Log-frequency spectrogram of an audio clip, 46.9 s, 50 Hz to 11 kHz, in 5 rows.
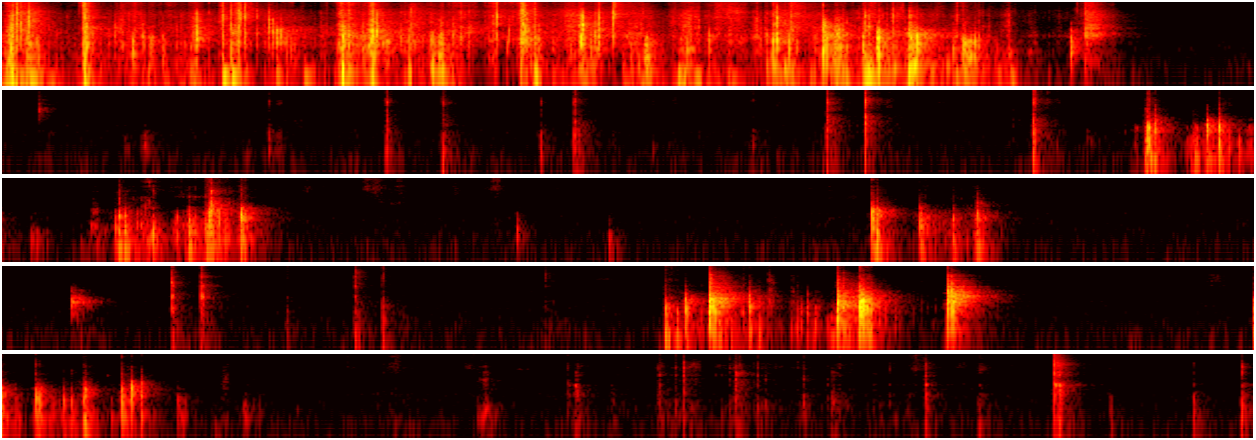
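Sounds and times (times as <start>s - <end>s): packaging rustling: 0.0s - 8.2s
soap bars tapping: 0.0s - 8.2s.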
